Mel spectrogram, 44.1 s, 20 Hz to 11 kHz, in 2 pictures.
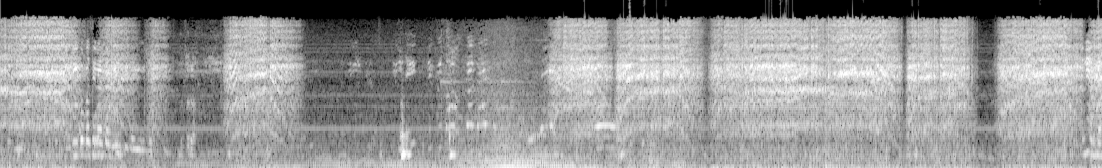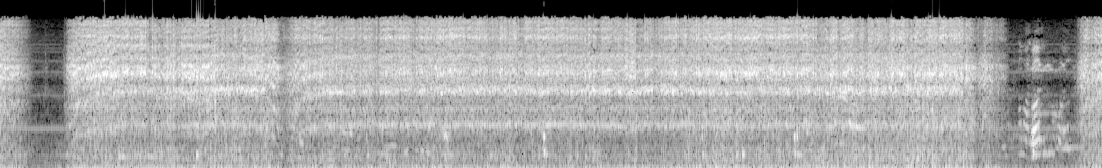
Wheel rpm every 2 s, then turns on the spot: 170, 30, 90, 0, 0, 60, 150, 150, 210, 110, 140, 50, 200, 190, 200, 230, 230, 230, 230, 230, 190, 30.
4-6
